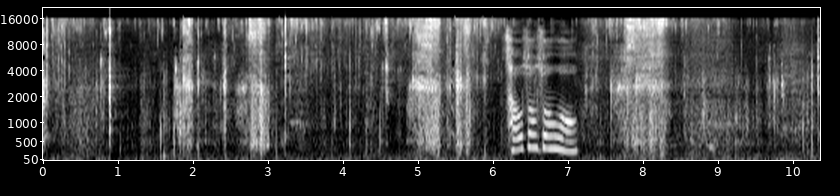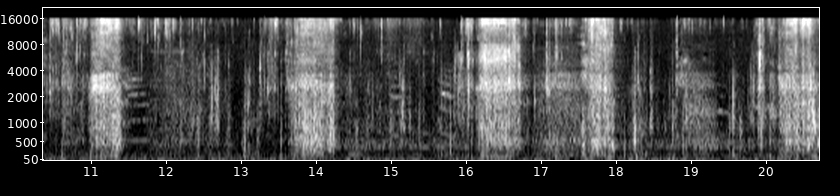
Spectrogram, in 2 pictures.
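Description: A young woman chews noodles with wet smacking sounds.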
